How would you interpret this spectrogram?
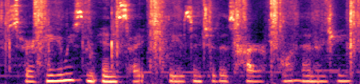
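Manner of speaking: quiet, reverent ask; hushed request to spirit. Real, not acted. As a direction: ask the spirit softly, almost under the breath. Asking spirit for insight.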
